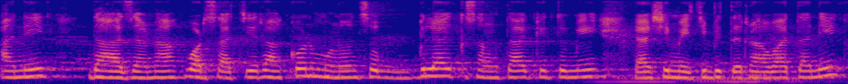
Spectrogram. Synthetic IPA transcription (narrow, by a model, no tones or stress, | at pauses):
ənek | d̪ʱad͡zaɳakʋəɾsat͡ɕiɾakʰəɳm̤əɽ̃uːnsɔɡljaeksãŋɡt̪akit̪umijjaɕimet͡ɕibʱit̪ɾaʋat̪anik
